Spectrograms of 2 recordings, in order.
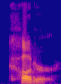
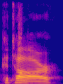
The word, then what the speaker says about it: Qatar: feet in height number two the country of Qatar it's not Qatar it's better pronounced simply Qatar Qatar is also an emirate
